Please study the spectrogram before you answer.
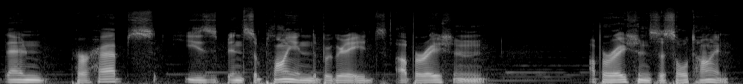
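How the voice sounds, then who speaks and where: A man's voice: deep voice, steady tone, takes it slowly, clean tone. A man doing a casual game playthrough, reading out dialogue choices and commenting. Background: game music.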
